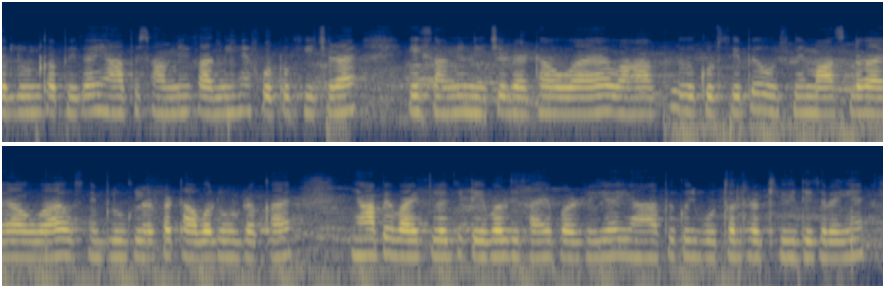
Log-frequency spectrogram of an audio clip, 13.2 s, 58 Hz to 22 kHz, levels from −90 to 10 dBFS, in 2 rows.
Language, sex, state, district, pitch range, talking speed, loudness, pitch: Hindi, female, Maharashtra, Chandrapur, 200-205 Hz, 250 wpm, -20 LUFS, 200 Hz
